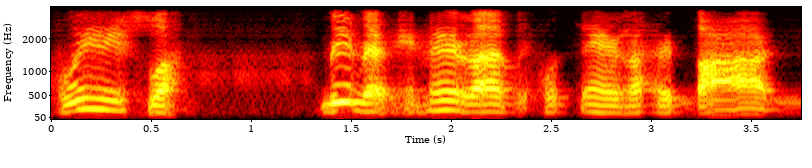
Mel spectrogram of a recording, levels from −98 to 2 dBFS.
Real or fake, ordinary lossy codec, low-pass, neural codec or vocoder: fake; none; 3.6 kHz; codec, 16 kHz, 0.5 kbps, FreqCodec, larger model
